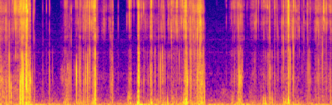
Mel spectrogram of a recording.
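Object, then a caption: Paintbrush bristles on plastic cling film. A paintbrush's bristles press, brush and scratch against clear plastic cling film wrapped tightly over a microphone at the grille. The result is a run of crinkly, tearing-like scratches and swishes in irregular bursts, bright and hissy with some low rumble.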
